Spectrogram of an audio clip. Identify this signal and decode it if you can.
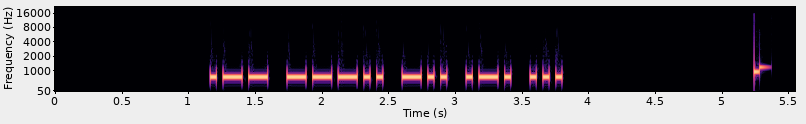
Morse code, heard as a keyed tone, about 25 wpm, 700 Hz. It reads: W8DRS
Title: USA Call Signs - 5 Characters - 3x Character Spacing - 25wpm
